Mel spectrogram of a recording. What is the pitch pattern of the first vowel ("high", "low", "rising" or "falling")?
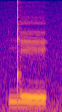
low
